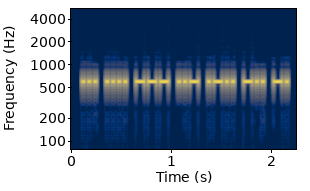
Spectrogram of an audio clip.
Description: Morse code, heard as a keyed tone, about 40 wpm, 600 Hz. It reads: SHOULDN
